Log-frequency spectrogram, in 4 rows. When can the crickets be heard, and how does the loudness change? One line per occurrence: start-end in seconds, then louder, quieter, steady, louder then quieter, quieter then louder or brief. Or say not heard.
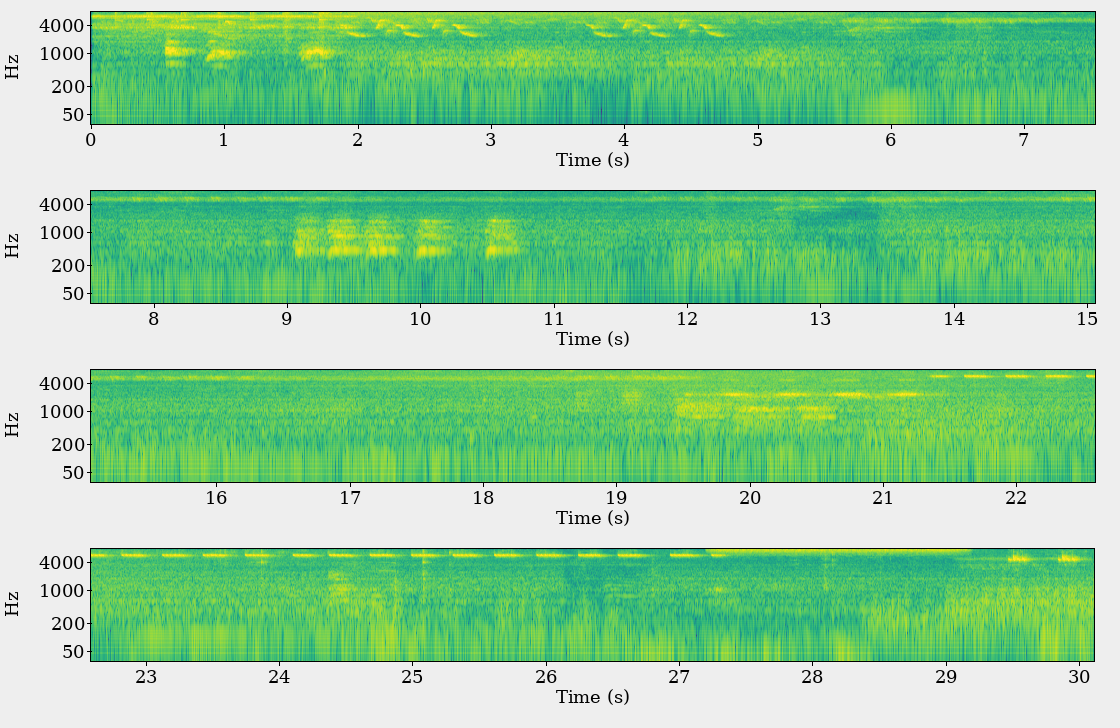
0.0-30.0 quieter then louder.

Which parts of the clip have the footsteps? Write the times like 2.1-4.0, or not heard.
not heard.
